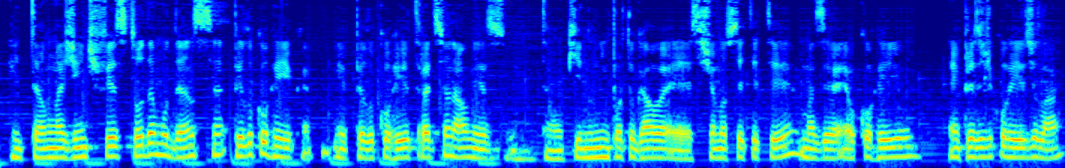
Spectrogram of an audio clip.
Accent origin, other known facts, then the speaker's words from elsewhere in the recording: Canoas, Rio Grande do Sul, Brazil; moved away as an adult; also born or lived in Porto Alegre; now in Luxembourg; eu sou de Porto Alegre, nascido em Porto Alegre, mas morei minha vida inteira em Canoas, que é a cidade vizinha, no Rio Grande do Sul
